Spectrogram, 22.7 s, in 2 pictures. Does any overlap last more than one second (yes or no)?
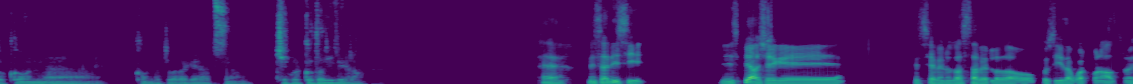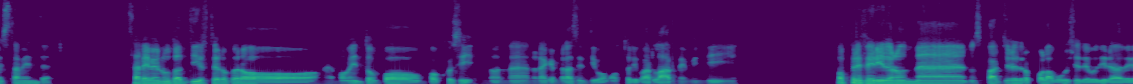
no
